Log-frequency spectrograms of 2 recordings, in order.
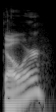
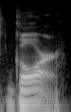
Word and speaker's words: Gower: you please check it's Gore oh North Gore Gore just Gore like Gore in a movie like in a scary movie the gore G rhymes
